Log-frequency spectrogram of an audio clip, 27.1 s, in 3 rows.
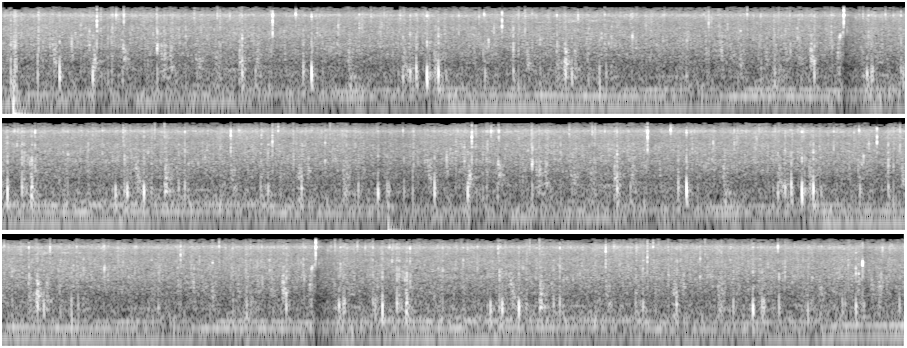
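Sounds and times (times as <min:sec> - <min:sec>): close raindrops striking: 0:00.0 - 0:27.0
steady rain falling: 0:00.0 - 0:27.0.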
